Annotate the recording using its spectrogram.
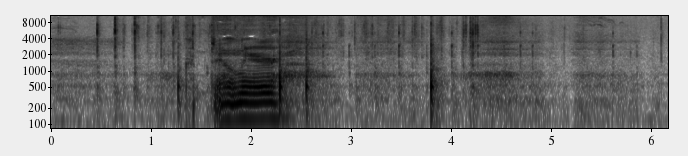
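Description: A screwdriver working the terminal screws of a household wall outlet: small scattered clicks and scrapes of metal, with one sharper click a little before four seconds in. About two seconds in, a man gives a short hum or grunt at one steady pitch, the loudest sound here.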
